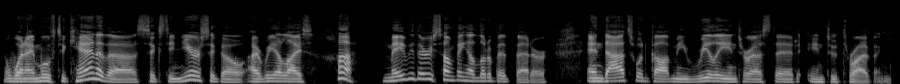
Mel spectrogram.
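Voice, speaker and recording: Middle-aged man, mid-pitched, dry close sound, measured guest. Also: no echo. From Venezuela. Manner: calm, explanatory, with frequent "uh" pauses. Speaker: guest author. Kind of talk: reflective interview answers.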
